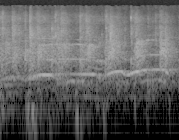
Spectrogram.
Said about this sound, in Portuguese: que a igreja receba com uma calorosa salva de palmas a Cristo.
